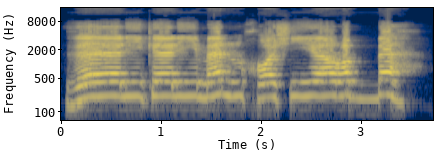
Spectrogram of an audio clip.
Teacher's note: Read this نون without any hiding, any merging, without any غنة. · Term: إظهار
